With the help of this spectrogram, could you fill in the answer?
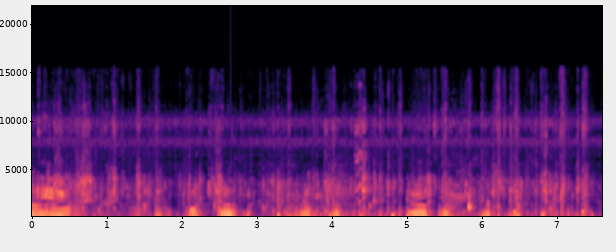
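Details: Pig grunting on a Philippine pig farm, with a sow being treated after farrowing. Short, rough grunts come in uneven bursts about every second, some louder and more nasal, over a faint constant hum.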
